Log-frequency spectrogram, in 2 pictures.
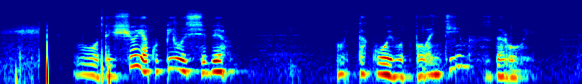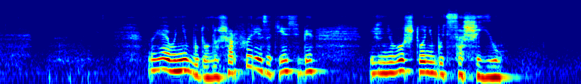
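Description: A young woman talks calmly, close by.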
